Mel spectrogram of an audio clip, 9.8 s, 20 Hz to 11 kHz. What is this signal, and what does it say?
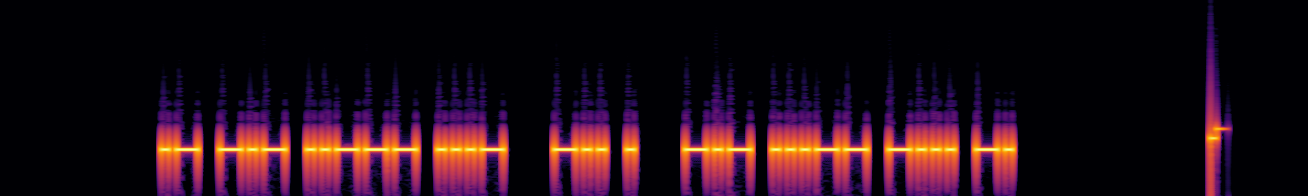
Morse code, heard as a keyed tone, about 22 wpm, 700 Hz. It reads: AK2V DE K3BN
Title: USA Callsign DE Callsign - 4 Characters - 22wpm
